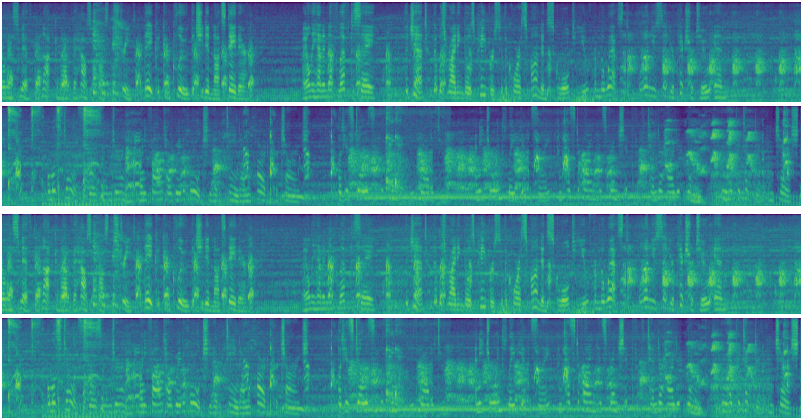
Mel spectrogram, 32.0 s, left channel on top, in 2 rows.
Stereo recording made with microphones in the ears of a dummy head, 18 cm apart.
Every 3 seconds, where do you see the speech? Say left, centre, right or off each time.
right, centre, left, right, right, right, right, right, right, right, right.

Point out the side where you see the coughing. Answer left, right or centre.
centre.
